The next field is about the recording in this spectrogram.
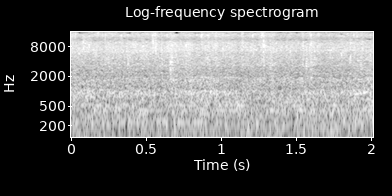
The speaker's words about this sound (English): Can y'all hear the rain?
